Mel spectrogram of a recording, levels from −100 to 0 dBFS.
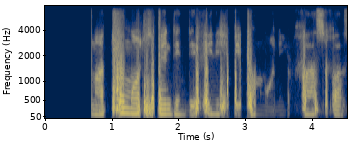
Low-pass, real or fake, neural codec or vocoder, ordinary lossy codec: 7.2 kHz; real; none; none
